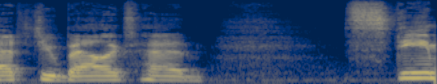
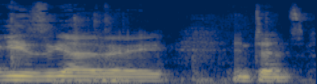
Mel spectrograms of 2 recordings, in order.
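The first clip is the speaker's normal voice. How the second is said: usual speaking voice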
